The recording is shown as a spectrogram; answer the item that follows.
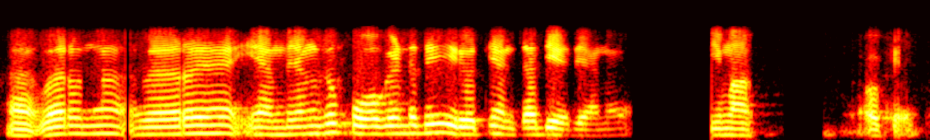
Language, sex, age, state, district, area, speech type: Malayalam, male, 18-30, Kerala, Malappuram, rural, conversation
